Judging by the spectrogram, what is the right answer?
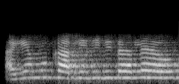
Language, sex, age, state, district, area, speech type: Odia, female, 45-60, Odisha, Angul, rural, conversation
